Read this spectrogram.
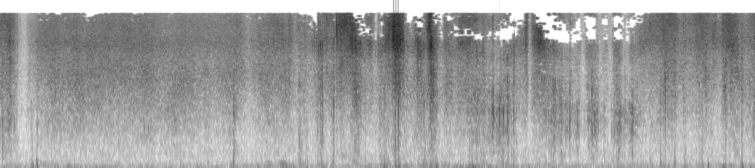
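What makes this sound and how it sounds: Fingertips and nails scratch and rub the fabric of a fitted denim dress being worn, working over the bodice and waist. A steady, bright, hissing scrape fills the clip, broken by irregular sharper rasps and brief louder bursts of scratching.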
